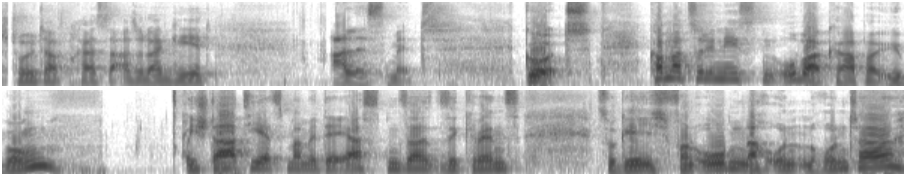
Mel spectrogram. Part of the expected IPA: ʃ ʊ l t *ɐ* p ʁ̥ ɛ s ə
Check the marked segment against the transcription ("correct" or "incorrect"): correct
